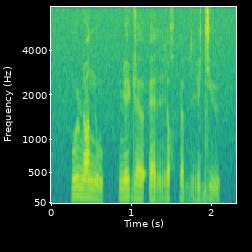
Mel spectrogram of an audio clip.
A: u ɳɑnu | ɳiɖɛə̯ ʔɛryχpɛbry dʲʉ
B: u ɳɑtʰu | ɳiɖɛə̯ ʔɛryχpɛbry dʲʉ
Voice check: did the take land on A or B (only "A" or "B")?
A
